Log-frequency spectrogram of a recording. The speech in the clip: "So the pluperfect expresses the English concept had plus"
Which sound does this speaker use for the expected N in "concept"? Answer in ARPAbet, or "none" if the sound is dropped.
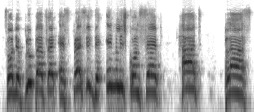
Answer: N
